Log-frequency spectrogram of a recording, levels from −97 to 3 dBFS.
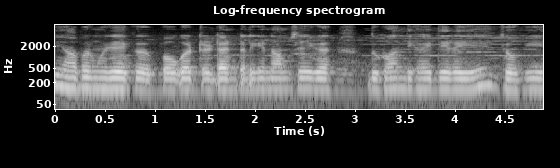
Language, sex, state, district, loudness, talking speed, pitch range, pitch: Hindi, male, Haryana, Rohtak, -19 LUFS, 210 wpm, 130-135 Hz, 130 Hz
